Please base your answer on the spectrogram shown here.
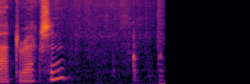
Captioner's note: speaking French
